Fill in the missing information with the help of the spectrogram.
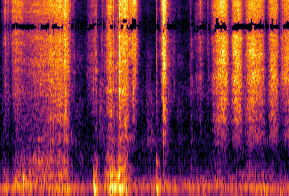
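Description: A narrow crevice brush sweeps and scratches across old wooden floor planks, brushing dirt and dust out from the gaps between them. The clip is a steady, rough scrubbing hiss with a low, rumbling body and bright bristle noise on top. A few sharper scrapes and knocks stand out as the brush digs into the gaps.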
